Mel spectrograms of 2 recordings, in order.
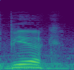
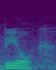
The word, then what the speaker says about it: Björk: Sorry, I said Bjork. It's Björk. I pronounced the name wrong. I remember learning that a while back. Björk, not Bjork.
